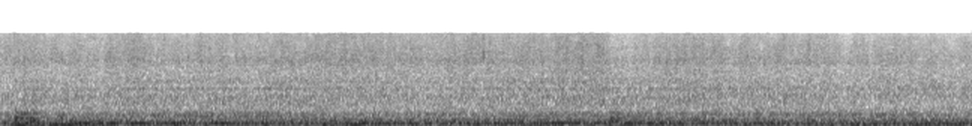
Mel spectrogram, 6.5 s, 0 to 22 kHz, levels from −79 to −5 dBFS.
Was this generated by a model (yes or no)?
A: yes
